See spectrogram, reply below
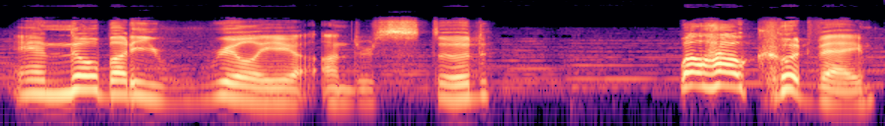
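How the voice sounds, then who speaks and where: A performer voicing a lanky skeleton Pumpkin King from an animated musical, grandiose, excitable and melodramatic, with sweeping theatrical delivery. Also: mid-range voice. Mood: anguished, mournful. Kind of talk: fan re-recording of animated musical film lines.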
